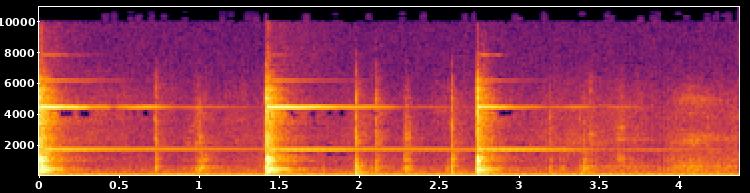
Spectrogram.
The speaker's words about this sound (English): Let me hear the doorbell.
